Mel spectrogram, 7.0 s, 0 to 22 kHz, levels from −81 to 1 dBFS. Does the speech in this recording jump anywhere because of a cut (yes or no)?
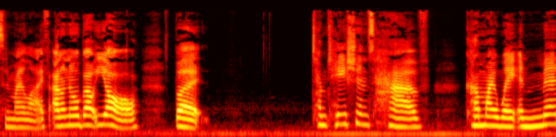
no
